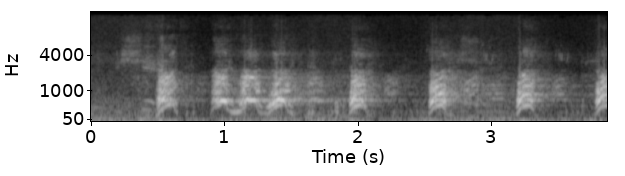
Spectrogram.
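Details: German Shepherd Besser barking at the helper during a complicated protection-training exercise, giving loud, rough barks in an uneven rhythm, some doubled in quick succession, with brief gaps between bursts.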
